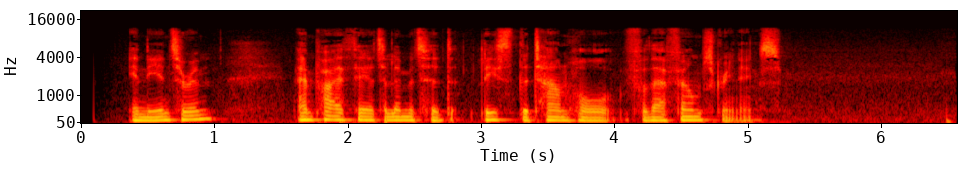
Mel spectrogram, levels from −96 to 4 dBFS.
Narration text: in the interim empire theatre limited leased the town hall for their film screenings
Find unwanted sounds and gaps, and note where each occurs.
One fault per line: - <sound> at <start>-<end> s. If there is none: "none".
none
